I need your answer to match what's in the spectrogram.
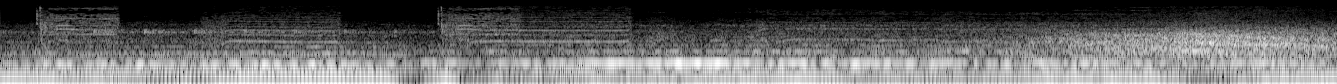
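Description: car pulling up

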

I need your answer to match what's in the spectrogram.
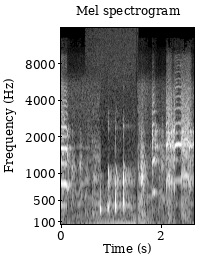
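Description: rooster crowing

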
